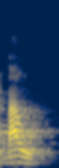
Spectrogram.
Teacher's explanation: Na palavra baú, a sílaba mais forte é a última.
